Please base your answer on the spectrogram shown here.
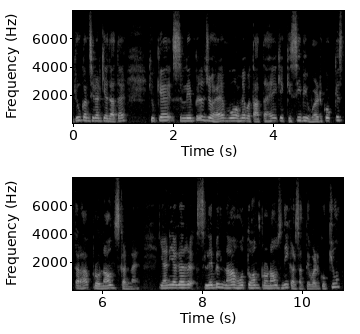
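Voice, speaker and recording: A man's voice: high-pitched, husky. A man teaching pronunciation in an online lesson. He asks his own questions, answers them, and repeats key words for emphasis. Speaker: English teacher. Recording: slightly dull, faint background hiss.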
